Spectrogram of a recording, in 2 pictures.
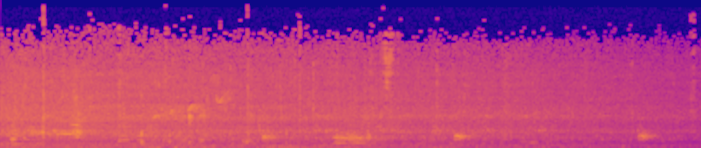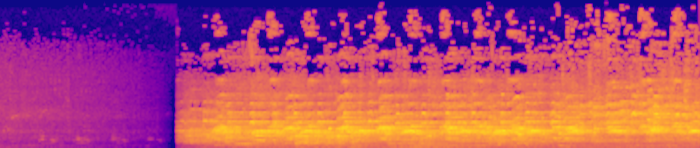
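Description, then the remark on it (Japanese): Quiet outdoor ambience with scattered faint calls, then suddenly a loud, dense chorus of many captive birds calling and honking at once, continuous until the end, at the Kakegawa Kachoen bird park. “さあ、お聞きいただけているでしょうか。野生のさえずり、まあ、飼育されてるから野生ではないわけなんですけれども、掛川花鳥園の鳥たち、サービス精神大変旺盛であります。”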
